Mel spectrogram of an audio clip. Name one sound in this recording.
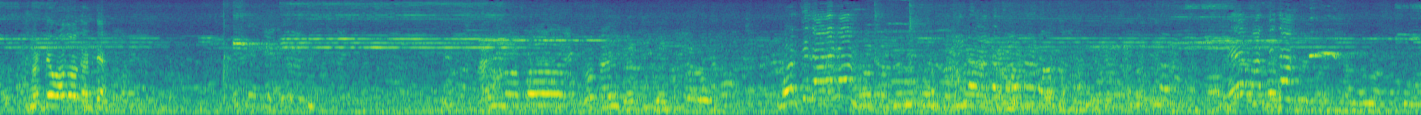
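Several women chant slogans loudly together outdoors.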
